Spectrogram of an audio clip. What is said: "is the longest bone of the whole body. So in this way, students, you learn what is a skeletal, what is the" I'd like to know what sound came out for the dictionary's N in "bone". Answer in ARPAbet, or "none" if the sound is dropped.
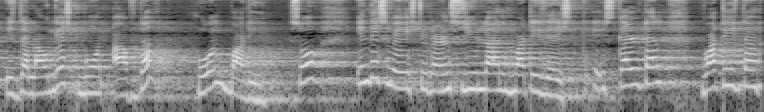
N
